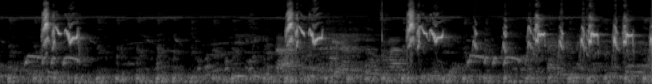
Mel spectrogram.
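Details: Long-tailed shrike in a fast-song masteran track: spaced bursts of shrill, twisting squeaks, ending in a quicker flurry of chirps. Soft low trills and a humming background are also heard.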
